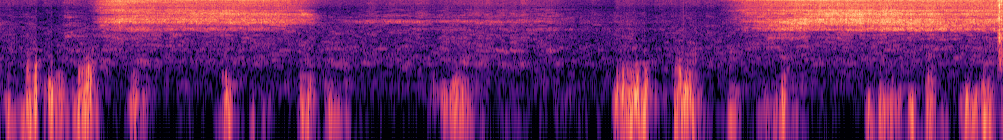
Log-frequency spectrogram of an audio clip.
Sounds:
Sigh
